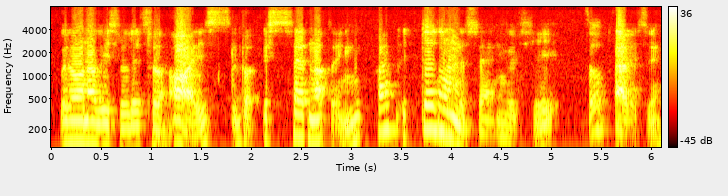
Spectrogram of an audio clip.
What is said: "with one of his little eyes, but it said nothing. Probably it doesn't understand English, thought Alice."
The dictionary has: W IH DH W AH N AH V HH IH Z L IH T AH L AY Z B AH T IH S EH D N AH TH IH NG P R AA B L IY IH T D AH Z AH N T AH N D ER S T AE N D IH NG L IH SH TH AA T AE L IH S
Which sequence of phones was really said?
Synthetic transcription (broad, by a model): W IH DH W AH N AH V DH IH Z L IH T L AY Z B AH T IH S EH D N AH TH IH NG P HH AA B IH T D AH Z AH N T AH N D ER S T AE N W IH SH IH TH AA T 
